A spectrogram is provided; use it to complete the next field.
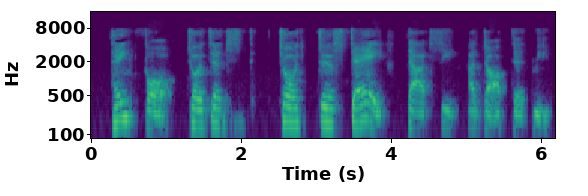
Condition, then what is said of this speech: Cerebral palsy. It only affects my balance, my speech, and coordination.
